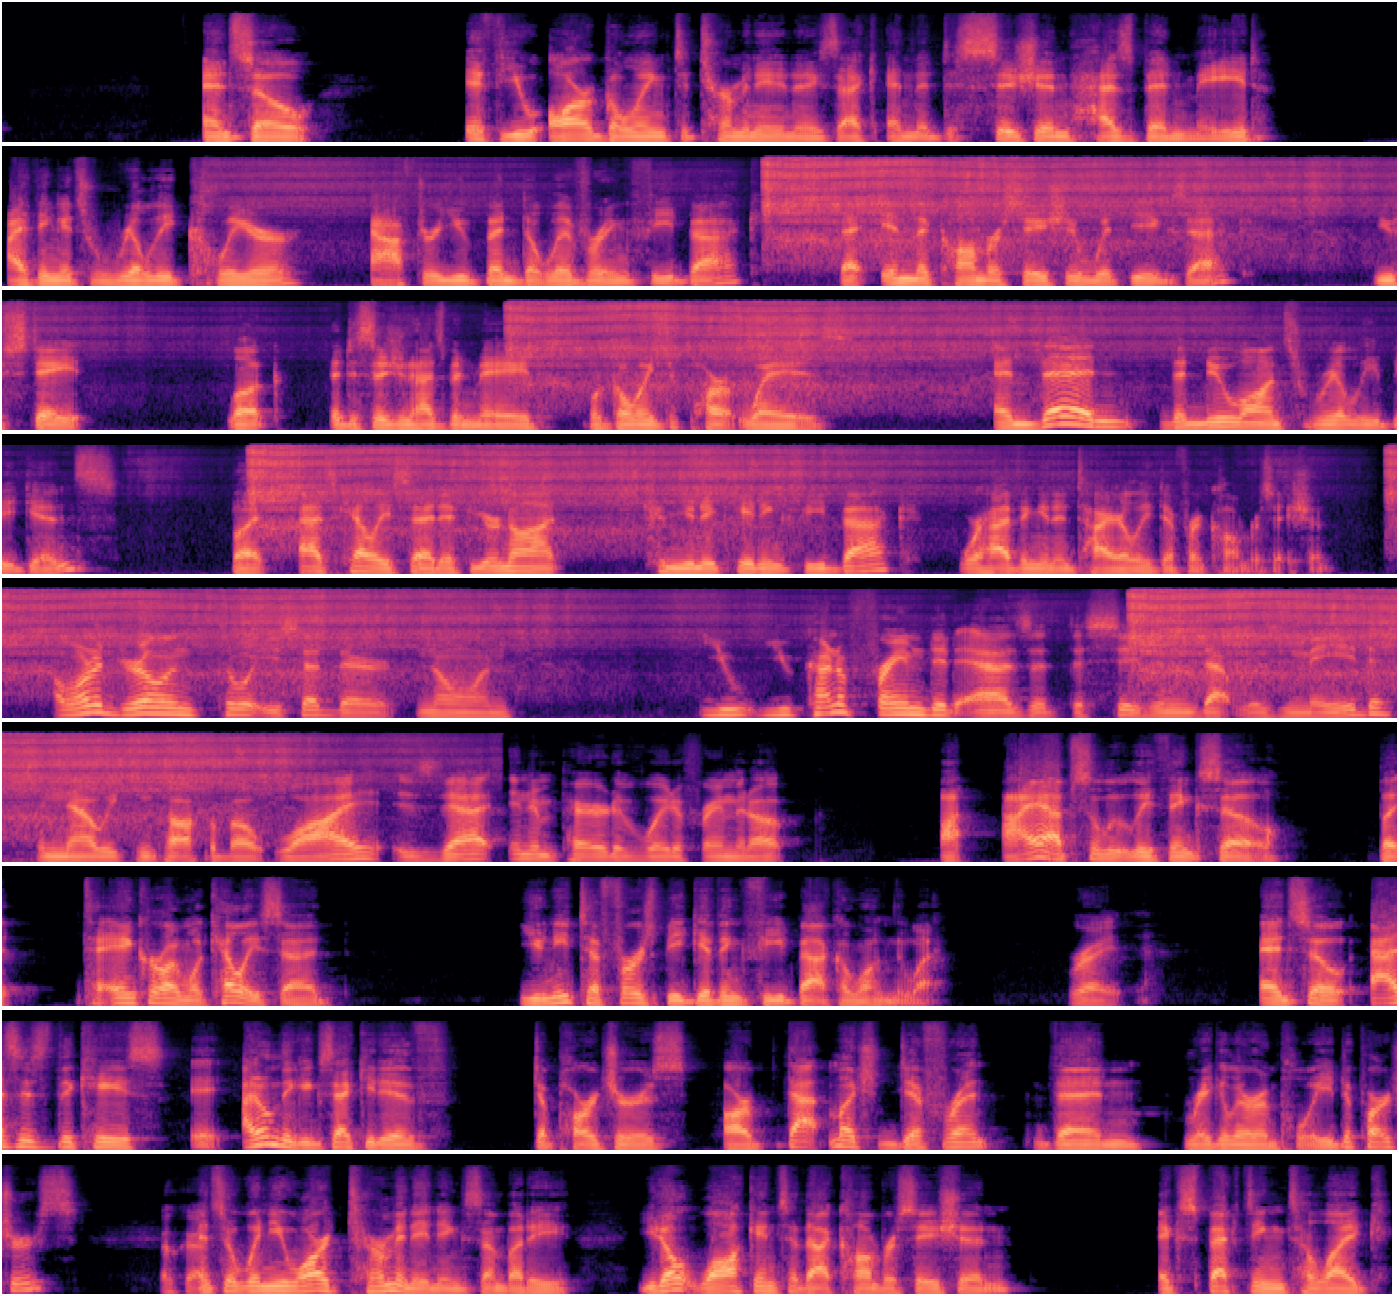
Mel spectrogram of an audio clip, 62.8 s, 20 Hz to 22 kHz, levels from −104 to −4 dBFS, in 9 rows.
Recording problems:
hiss; loud; from 8 to 37 s; 4 dB below the speech

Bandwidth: 15 kHz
